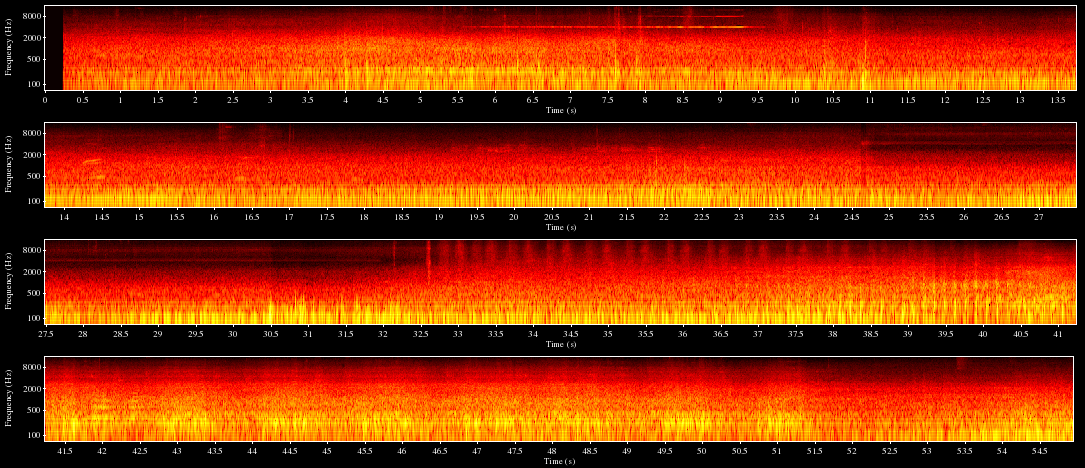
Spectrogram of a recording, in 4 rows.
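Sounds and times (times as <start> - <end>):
city traffic noise: 0.2 - 54.9
electric train rumbling: 0.3 - 54.9
thin high whine: 5.5 - 9.8, 24.4 - 38.4.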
